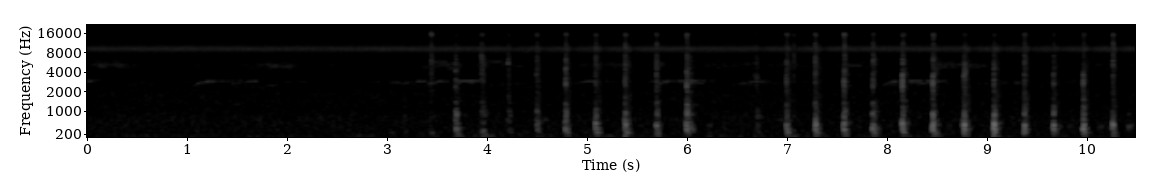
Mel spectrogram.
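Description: Small fire of dry twigs and leaves catching and crackling: a run of sharp pops, about three a second, beginning a few seconds in, over a steady high insect drone.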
